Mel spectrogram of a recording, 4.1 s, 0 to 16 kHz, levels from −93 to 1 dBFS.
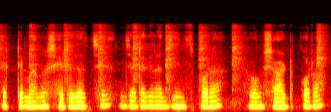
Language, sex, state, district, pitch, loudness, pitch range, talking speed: Bengali, male, Tripura, West Tripura, 130 Hz, -18 LUFS, 125-135 Hz, 160 wpm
